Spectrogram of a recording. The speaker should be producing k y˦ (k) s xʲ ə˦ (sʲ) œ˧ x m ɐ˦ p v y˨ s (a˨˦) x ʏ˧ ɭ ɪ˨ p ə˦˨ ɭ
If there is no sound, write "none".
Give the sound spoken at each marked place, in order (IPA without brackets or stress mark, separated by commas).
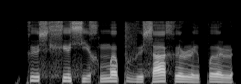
none, sʲ, a˦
